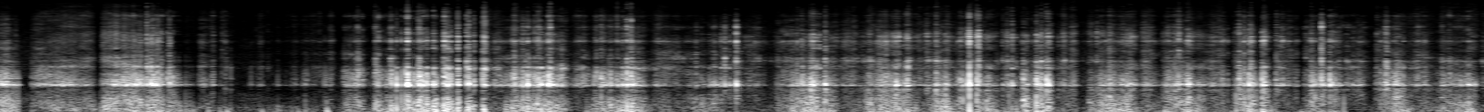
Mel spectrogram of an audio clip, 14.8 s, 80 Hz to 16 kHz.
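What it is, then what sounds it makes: Bamboo cutting board being scratched. Fingernails scratch the edge and the underside of a small, solid bamboo wood chopping board. The result is a string of dry, rasping scrapes in short bursts with brief pauses between them, over a faint steady tone near 920 Hz.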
